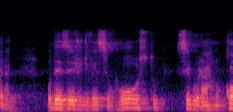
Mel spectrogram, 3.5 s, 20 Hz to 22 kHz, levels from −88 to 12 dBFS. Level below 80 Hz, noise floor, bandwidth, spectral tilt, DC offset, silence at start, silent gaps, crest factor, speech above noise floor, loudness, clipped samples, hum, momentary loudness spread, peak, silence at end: -60 dBFS; -49 dBFS; 8.6 kHz; -7 dB/octave; under 0.1%; 0 s; none; 20 dB; 31 dB; -20 LUFS; under 0.1%; none; 17 LU; 0 dBFS; 0 s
